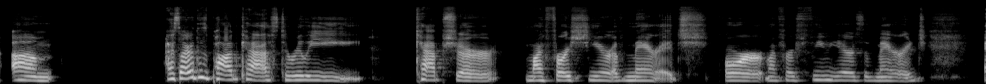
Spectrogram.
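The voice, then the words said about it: Sick-sounding, unusual voice. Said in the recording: “I'm a little under the weather. So if my voice sounds crazy, I'm sorry.”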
